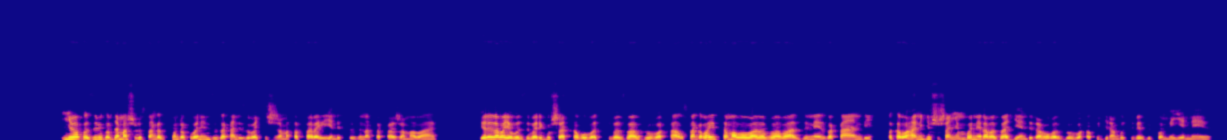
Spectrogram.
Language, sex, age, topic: Kinyarwanda, female, 18-24, education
